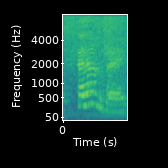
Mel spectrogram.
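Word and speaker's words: Fernweh: ache for distant places how do you spell that word f f r n like Fern and then V is w and zuk is senen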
